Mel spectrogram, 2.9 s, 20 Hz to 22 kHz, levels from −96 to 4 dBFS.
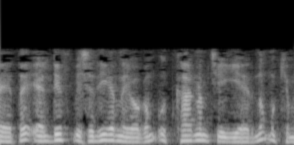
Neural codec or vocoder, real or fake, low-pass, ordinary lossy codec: none; real; 5.4 kHz; none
